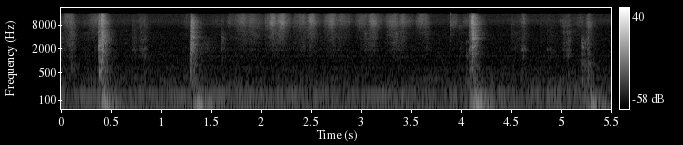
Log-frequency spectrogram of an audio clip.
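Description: Baseball trading cards being handled: four soft clicks and taps spread apart as cards are flipped off a stack in the hands, over a faint steady low hum.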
